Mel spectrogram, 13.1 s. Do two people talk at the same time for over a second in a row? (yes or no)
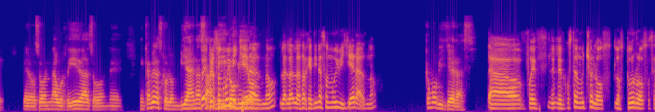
yes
